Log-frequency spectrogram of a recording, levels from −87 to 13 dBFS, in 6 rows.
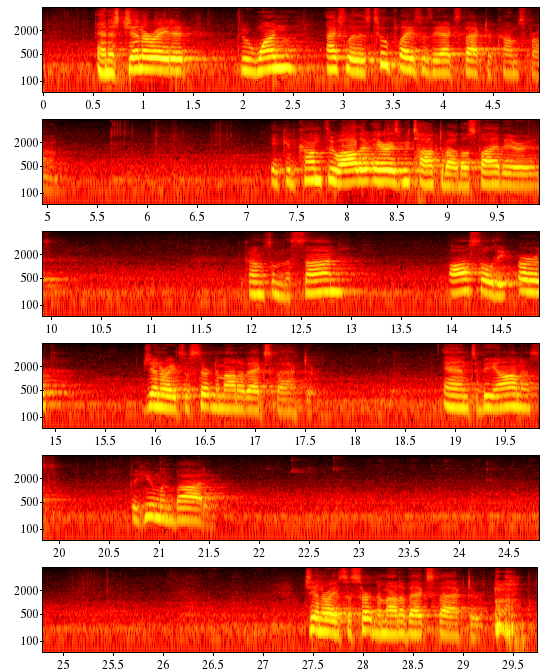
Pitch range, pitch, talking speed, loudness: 170-210 Hz, 190 Hz, 115 wpm, -16 LUFS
